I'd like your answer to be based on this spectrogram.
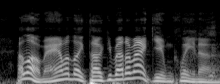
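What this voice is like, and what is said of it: Old-fashioned 1950s salesman accent. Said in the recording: “I like his 1950s accent too.”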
